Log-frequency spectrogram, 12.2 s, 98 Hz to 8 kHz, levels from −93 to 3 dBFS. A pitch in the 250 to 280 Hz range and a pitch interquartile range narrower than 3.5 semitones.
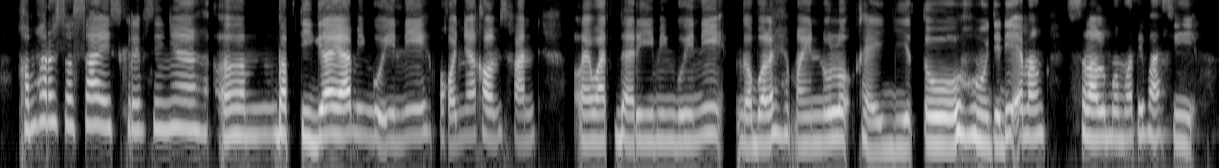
No: high, 225 Hz; average, 3.0 semitones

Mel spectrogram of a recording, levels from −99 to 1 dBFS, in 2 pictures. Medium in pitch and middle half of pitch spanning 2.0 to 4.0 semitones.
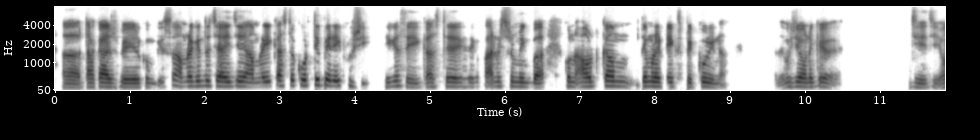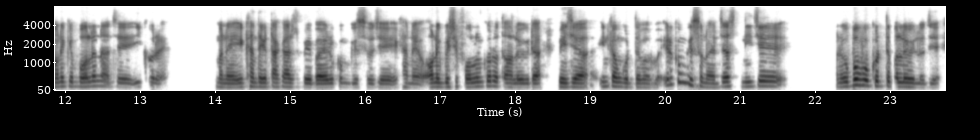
Yes: medium, 155 Hz; average, 2.8 semitones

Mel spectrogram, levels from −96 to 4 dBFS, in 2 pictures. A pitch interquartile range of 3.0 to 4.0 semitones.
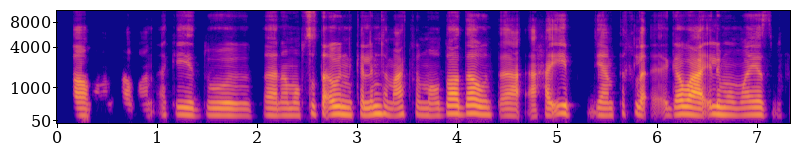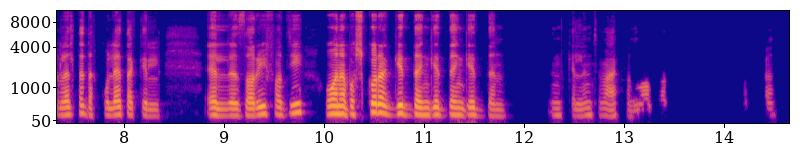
No: narrow, 2.5 semitones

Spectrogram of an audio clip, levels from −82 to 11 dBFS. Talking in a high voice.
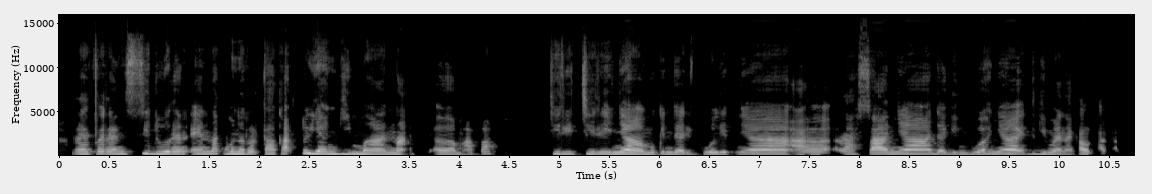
Yes: high, 230 Hz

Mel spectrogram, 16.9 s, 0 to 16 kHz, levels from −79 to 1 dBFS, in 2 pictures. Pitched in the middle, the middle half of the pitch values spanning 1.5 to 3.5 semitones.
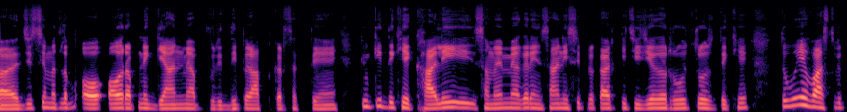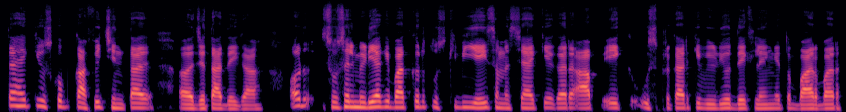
Yes: medium, 145 Hz; average, 3.2 semitones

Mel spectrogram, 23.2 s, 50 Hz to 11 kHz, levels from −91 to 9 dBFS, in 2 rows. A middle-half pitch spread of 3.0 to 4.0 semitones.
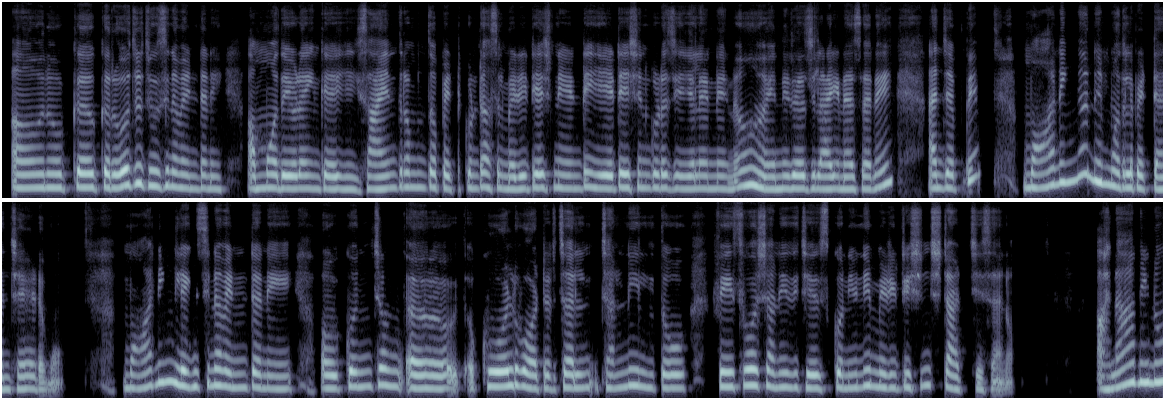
No: narrow, 2.5 semitones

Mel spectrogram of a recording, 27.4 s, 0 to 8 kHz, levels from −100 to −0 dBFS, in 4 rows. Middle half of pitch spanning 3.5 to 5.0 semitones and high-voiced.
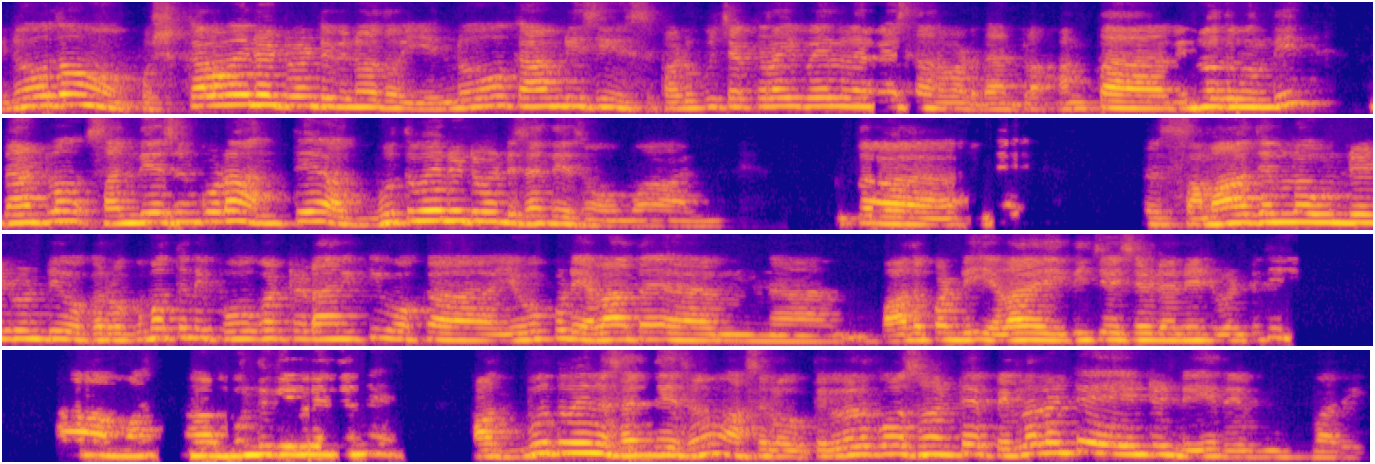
Yes: average, 4.2 semitones; high, 205 Hz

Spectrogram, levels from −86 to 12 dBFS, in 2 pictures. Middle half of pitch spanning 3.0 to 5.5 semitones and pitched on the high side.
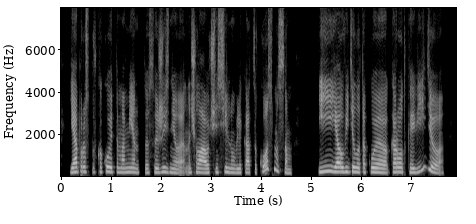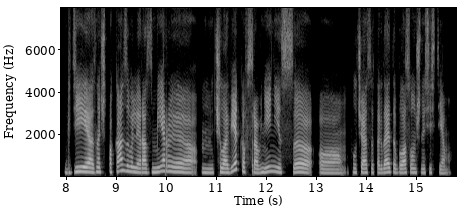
No: narrow, 2.6 semitones; high, 200 Hz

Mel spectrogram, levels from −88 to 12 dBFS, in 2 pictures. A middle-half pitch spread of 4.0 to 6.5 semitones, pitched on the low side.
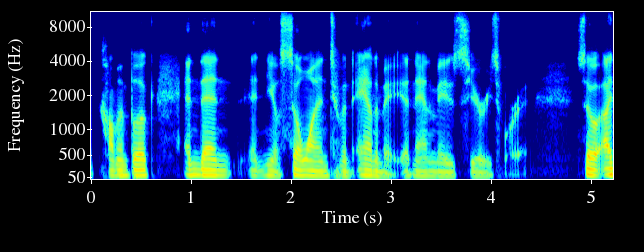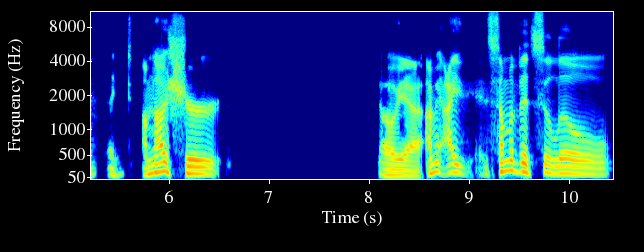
Yes: average, 5.3 semitones; low, 105 Hz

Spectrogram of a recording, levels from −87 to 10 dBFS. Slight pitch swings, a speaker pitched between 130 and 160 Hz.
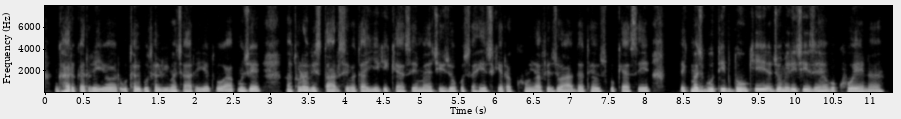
Yes: narrow, 2.0 semitones; low, 135 Hz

